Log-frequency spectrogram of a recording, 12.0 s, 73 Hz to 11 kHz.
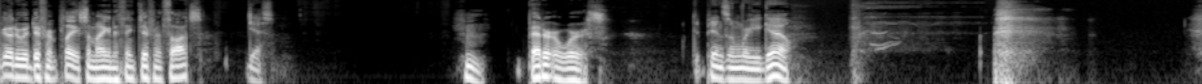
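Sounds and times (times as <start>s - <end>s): man laughing softly: 8.5s - 10.6s.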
